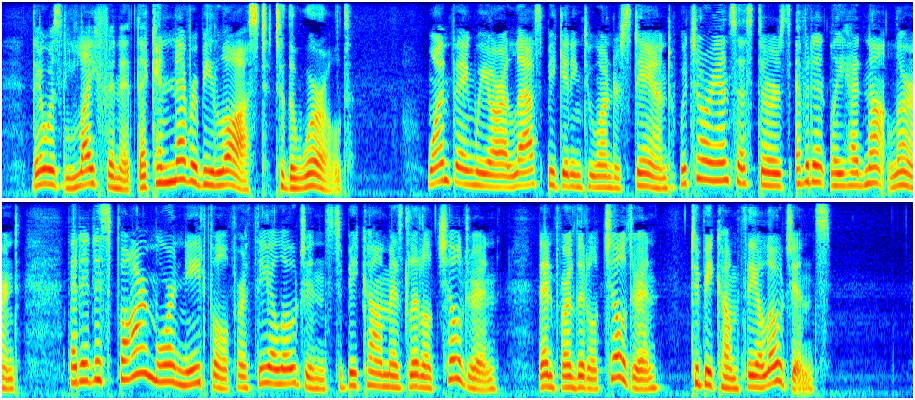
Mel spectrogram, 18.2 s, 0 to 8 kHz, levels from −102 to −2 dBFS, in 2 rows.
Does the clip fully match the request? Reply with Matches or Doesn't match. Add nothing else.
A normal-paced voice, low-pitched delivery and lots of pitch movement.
Doesn't match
